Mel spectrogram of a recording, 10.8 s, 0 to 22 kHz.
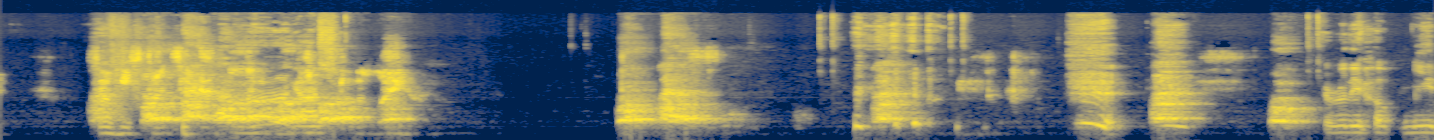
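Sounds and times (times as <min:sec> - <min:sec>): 
speech: 0:00.7 - 0:03.2, 0:10.2 - 0:10.7
two dogs barking loudly: 0:00.9 - 0:03.1, 0:04.6 - 0:05.7, 0:06.5 - 0:07.0, 0:08.6 - 0:09.9.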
